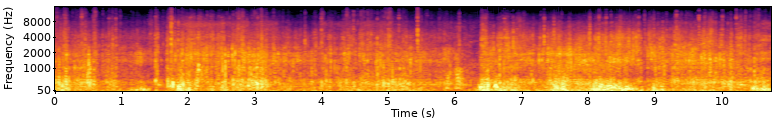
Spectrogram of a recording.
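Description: Zero 10X electric scooter riding over a rough dark gravel trail: tyres crunching on loose stones and the scooter rattling, with heavier thumps over bumps about two seconds in and again from about six to nine seconds, and wind noise on the microphone.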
